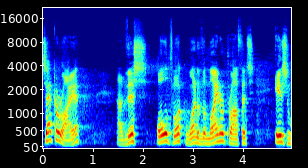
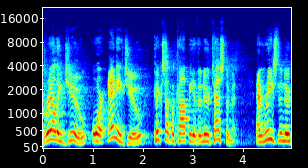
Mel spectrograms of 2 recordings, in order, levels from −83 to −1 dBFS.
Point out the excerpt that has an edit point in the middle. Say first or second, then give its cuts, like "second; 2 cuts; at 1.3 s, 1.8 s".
first; 1 cut; at 2.5 s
